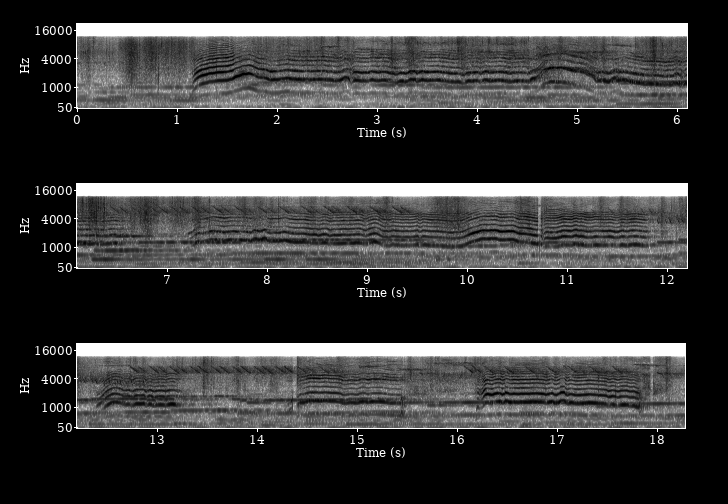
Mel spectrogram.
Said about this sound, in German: Mein Frühlingsschrei. Ich musste so schreien, sonst wäre ich geplatzt.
